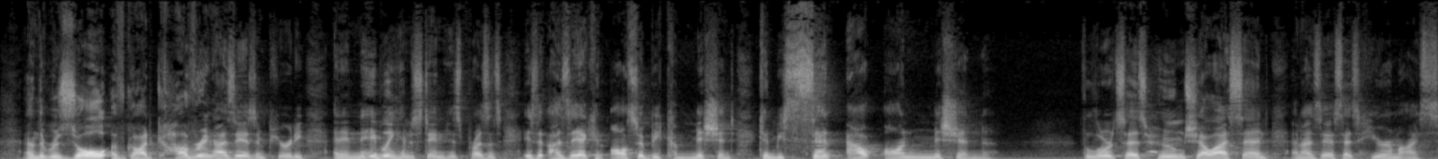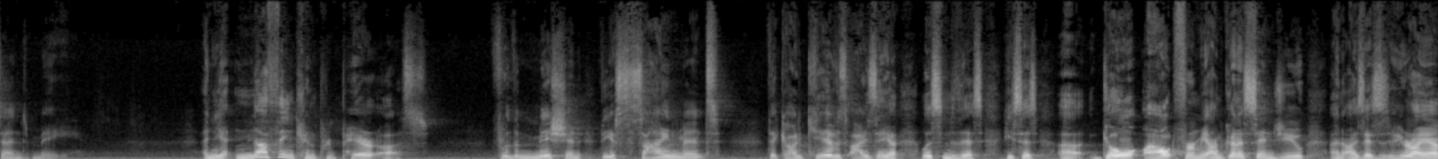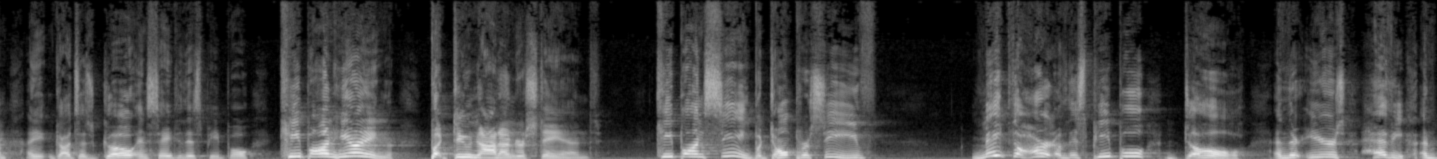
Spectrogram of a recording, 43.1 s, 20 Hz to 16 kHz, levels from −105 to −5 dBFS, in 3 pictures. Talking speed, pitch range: 160 wpm, 140-235 Hz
